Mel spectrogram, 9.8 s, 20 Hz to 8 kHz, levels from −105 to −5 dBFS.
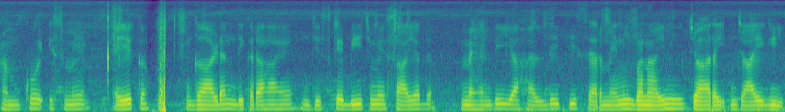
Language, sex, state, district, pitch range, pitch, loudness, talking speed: Hindi, male, Madhya Pradesh, Katni, 110-120 Hz, 115 Hz, -20 LUFS, 120 wpm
